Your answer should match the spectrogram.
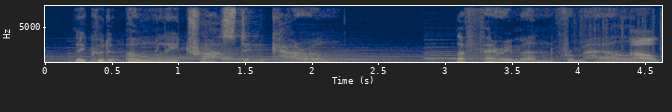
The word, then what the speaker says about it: Charon: could only trust in Karen the Fairman from hell oh Karen so we've had our our official pronunciation it is indeed Karen she's going to call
